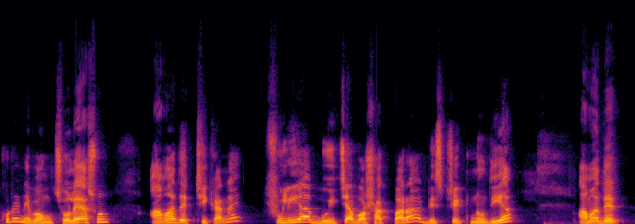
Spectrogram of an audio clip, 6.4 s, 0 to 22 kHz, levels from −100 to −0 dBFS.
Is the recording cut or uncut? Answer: uncut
